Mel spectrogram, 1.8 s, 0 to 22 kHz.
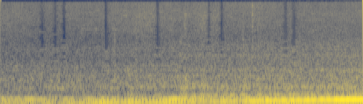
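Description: A 2023 Dodge Challenger Swinger drag car accelerates with a deep, steady engine rumble that swells and climbs gradually in pitch and loudness, heard close up from inside the car.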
